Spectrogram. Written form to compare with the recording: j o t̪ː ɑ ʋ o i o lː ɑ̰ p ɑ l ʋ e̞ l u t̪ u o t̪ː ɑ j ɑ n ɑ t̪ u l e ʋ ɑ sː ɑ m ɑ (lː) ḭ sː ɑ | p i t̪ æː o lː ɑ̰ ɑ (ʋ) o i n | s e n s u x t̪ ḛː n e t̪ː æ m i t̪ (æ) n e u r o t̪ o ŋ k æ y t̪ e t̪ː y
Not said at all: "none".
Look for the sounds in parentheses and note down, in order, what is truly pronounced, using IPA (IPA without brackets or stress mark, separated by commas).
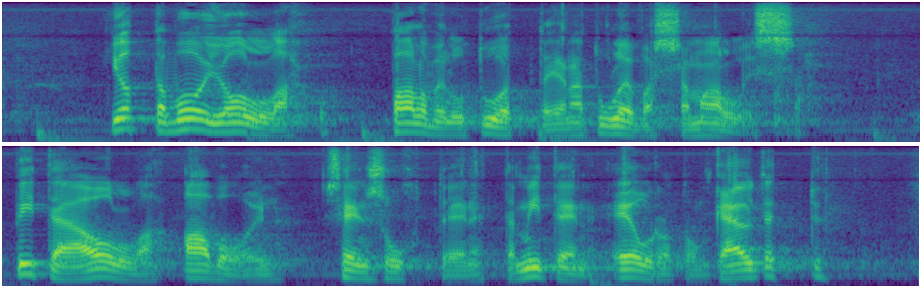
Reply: lː, ʋ, e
